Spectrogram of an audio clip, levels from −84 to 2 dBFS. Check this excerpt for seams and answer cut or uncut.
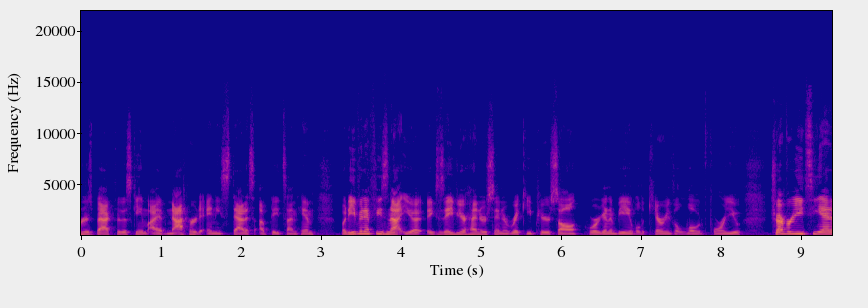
uncut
